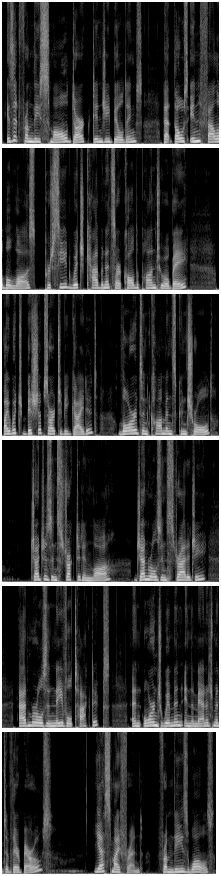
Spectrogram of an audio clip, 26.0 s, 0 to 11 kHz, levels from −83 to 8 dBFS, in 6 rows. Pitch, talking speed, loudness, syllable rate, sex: 205 Hz, 130 wpm, -17 LUFS, 4.6 syllables/s, female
